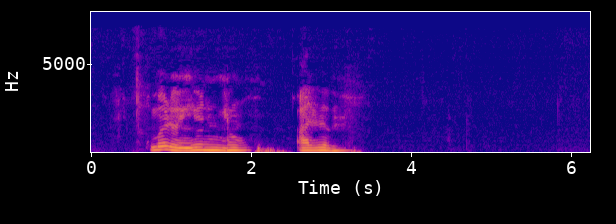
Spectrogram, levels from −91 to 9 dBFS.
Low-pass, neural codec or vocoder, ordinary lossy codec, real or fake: 7.2 kHz; codec, 16 kHz in and 24 kHz out, 2.2 kbps, FireRedTTS-2 codec; MP3, 48 kbps; fake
